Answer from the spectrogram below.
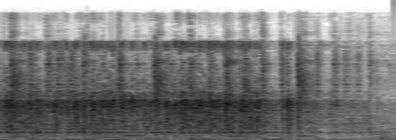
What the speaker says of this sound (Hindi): पटाखों का शो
